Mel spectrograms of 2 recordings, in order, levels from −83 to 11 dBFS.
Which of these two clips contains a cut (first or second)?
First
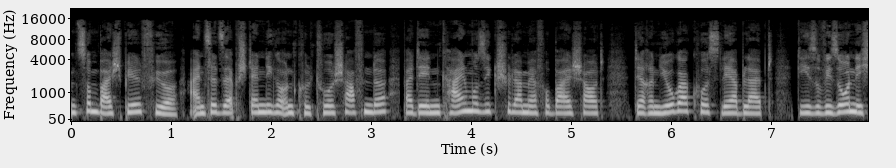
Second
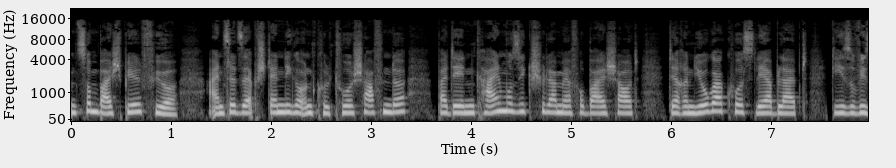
first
